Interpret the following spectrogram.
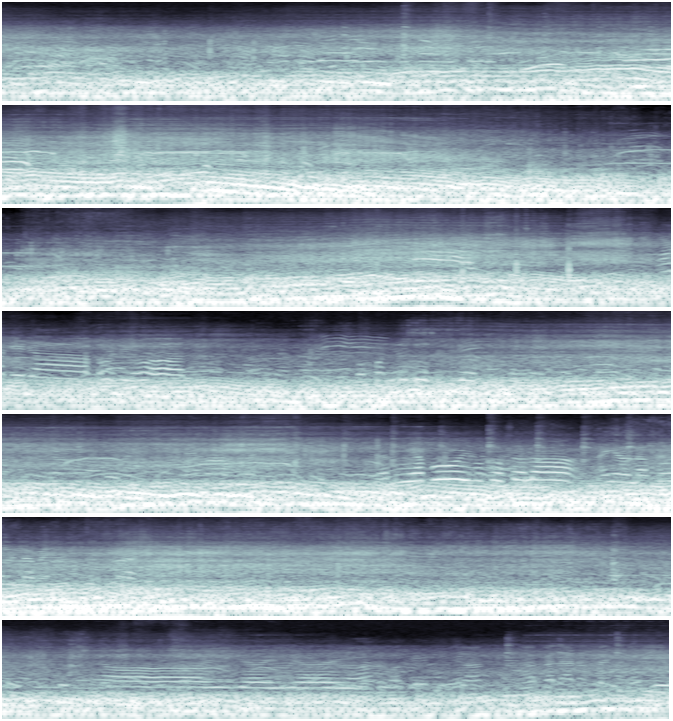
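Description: Racing motorbike engines revving and passing, their pitch rising and falling several times, over the talk and shouts of a crowd of spectators.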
